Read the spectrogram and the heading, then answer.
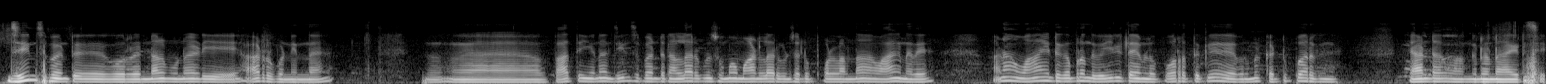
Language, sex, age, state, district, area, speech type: Tamil, male, 18-30, Tamil Nadu, Tiruvannamalai, urban, spontaneous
